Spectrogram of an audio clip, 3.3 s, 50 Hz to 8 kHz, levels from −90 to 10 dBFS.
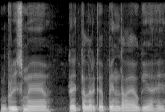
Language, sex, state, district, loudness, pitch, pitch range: Hindi, male, Arunachal Pradesh, Papum Pare, -16 LUFS, 115 Hz, 100-120 Hz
